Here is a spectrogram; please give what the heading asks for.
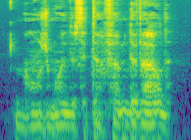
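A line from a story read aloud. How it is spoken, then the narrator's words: Muttered through teeth. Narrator (French): murmura Milady entre ses dents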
